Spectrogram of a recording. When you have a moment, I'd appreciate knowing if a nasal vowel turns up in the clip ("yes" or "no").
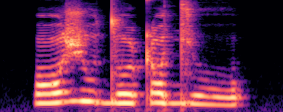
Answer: no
